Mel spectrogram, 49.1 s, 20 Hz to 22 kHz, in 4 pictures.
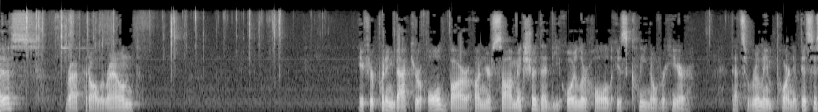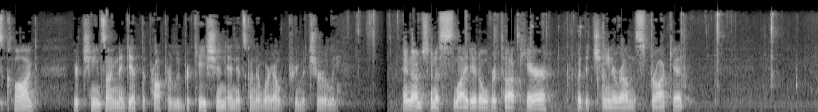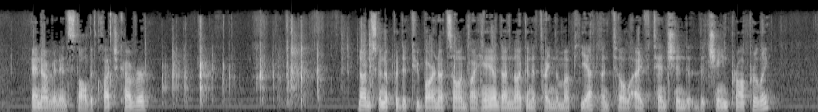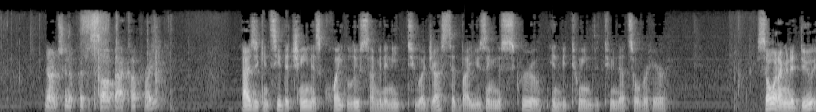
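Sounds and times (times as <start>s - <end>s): faint steady hum: 0.0s - 49.0s.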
